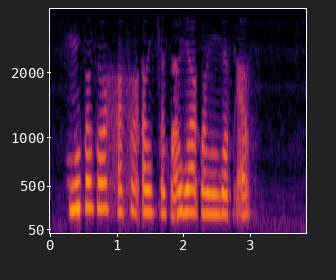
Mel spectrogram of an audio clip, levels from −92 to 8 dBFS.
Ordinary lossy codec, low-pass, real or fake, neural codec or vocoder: AAC, 16 kbps; 3.6 kHz; fake; autoencoder, 44.1 kHz, a latent of 192 numbers a frame, MeloTTS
